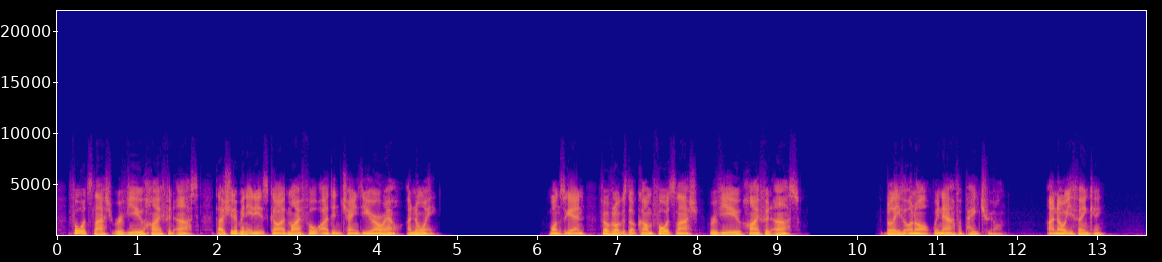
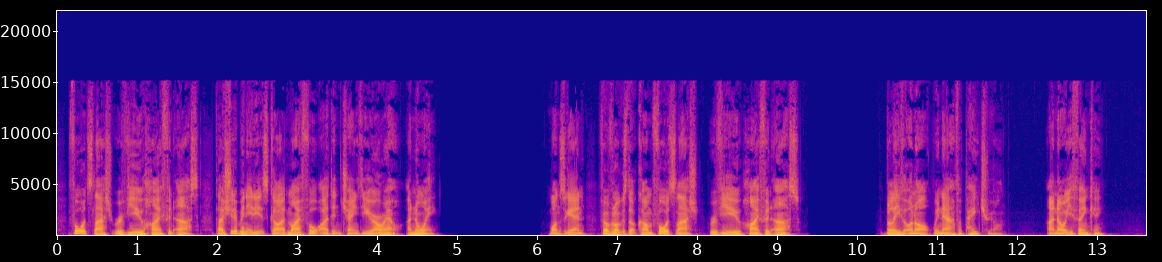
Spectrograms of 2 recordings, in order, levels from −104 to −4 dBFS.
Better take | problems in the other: second | muffled; very slightly; fading above 4.5 kHz

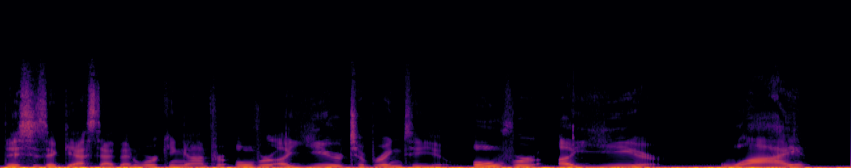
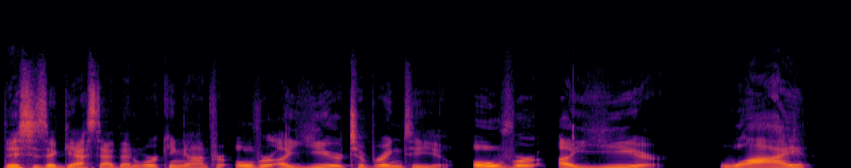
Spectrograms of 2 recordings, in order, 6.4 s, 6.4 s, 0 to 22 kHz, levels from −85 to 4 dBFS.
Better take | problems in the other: second | low rumble; noticeable; throughout; 10 dB below the speech

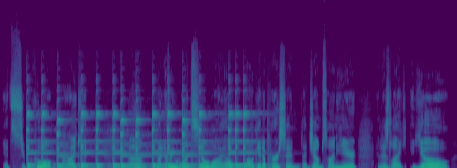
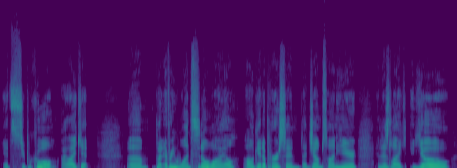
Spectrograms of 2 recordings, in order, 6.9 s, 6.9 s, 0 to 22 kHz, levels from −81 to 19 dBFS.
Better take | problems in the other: second | doorbell; loud; until 4 s; peak 1 dB above the speech

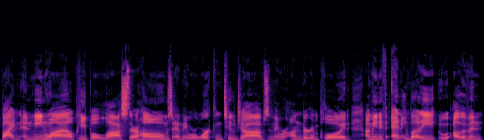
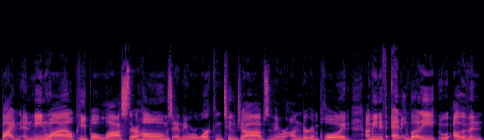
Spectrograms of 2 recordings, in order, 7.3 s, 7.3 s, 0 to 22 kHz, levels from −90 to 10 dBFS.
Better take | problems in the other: second | thin; somewhat; fading below 550 Hz

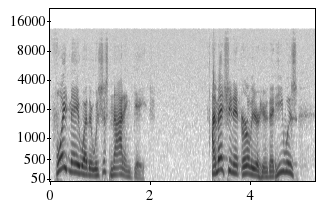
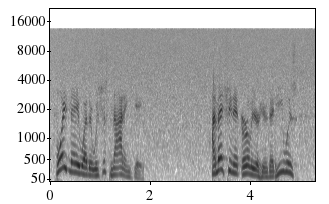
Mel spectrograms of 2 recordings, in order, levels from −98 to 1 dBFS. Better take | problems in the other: first | hiss; loud; throughout; 9 dB below the speech; faint in the first

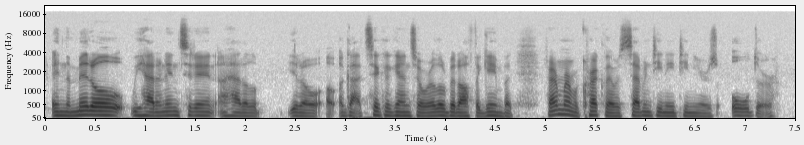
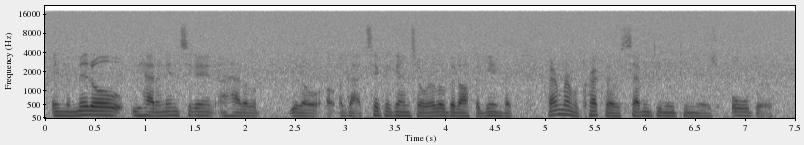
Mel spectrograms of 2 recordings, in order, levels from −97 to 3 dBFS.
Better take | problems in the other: first | hiss; loud; throughout; 4 dB below the speech; faint in the first

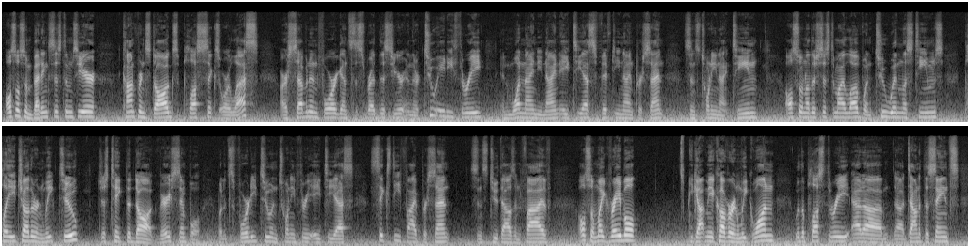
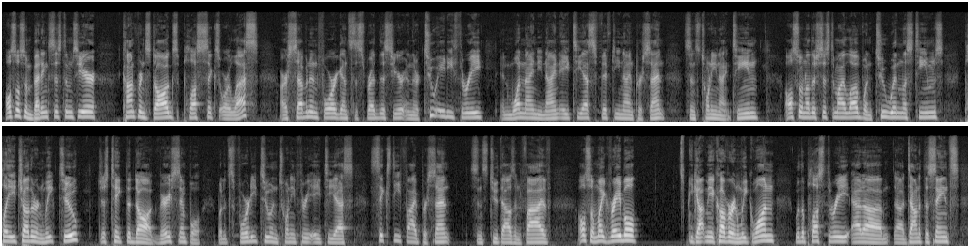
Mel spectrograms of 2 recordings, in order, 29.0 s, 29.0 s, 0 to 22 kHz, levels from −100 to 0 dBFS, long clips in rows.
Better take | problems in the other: second | low rumble; faint; throughout; 25 dB below the speech

